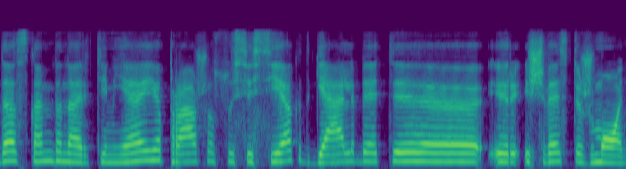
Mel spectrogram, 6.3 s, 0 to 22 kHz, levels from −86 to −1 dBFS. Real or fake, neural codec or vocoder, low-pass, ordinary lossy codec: real; none; 9.9 kHz; AAC, 48 kbps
